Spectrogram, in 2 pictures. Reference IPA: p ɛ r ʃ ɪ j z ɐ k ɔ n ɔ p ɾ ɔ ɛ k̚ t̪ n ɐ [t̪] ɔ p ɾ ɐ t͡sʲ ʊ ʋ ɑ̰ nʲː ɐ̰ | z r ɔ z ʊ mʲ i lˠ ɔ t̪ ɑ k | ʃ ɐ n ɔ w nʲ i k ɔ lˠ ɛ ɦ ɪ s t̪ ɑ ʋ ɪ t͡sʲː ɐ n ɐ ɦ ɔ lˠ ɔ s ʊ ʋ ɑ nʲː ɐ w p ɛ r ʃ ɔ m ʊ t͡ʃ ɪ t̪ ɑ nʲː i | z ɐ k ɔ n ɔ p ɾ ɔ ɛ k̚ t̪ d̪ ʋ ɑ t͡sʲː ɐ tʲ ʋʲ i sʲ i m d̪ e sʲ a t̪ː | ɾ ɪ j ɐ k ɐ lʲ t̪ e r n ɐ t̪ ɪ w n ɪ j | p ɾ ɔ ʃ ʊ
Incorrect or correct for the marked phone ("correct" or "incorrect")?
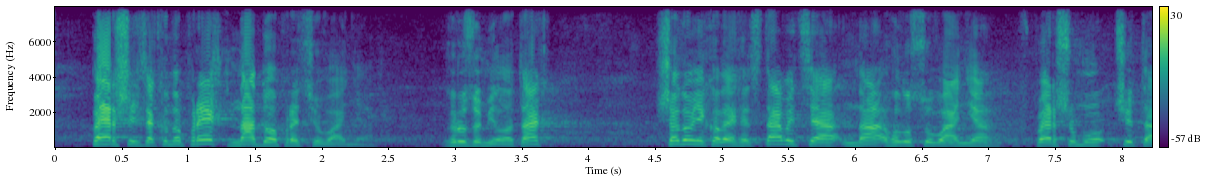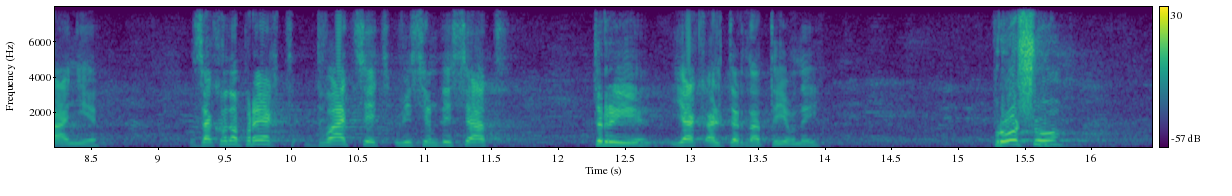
incorrect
